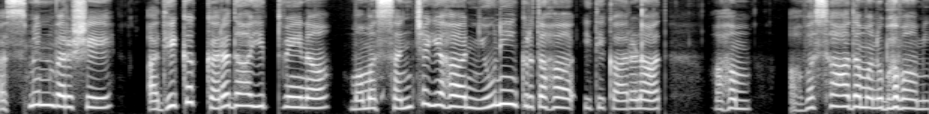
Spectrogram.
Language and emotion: Sanskrit, sad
